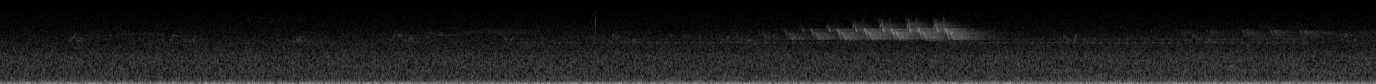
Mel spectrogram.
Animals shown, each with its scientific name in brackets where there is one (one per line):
Ovenbird (Seiurus aurocapilla)
Red-eyed Vireo (Vireo olivaceus)
White-breasted Nuthatch (Sitta carolinensis)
